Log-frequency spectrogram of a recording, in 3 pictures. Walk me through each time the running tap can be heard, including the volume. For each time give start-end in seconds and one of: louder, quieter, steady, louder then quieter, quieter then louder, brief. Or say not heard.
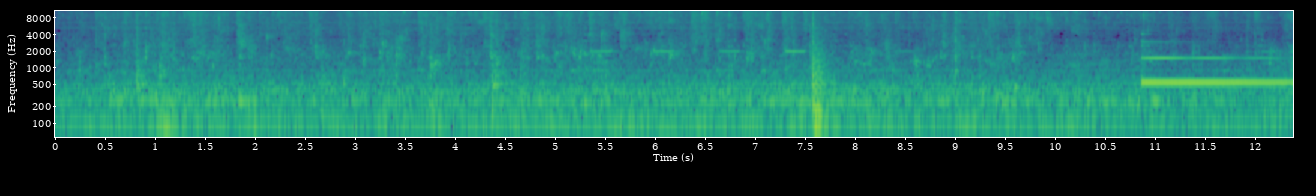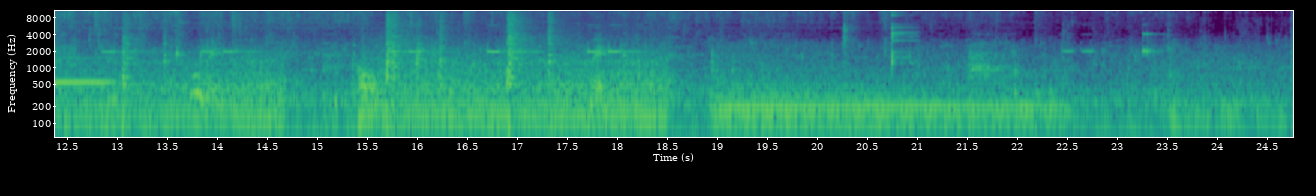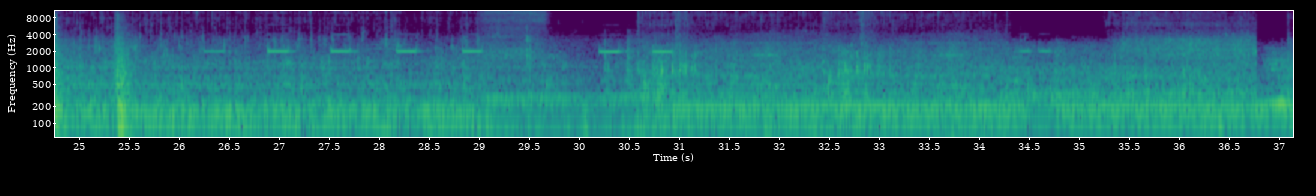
0.0-37.0 quieter.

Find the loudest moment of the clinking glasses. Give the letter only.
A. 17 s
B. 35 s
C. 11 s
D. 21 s
C.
